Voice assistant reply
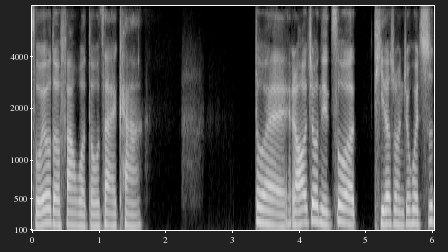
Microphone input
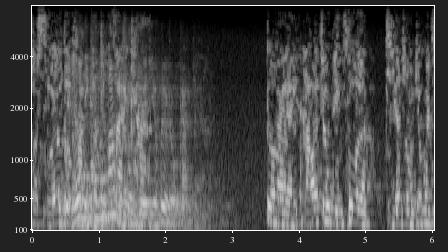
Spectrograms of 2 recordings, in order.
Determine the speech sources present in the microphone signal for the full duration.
both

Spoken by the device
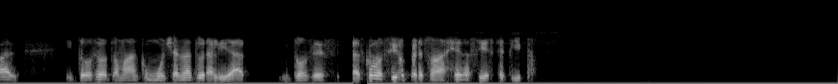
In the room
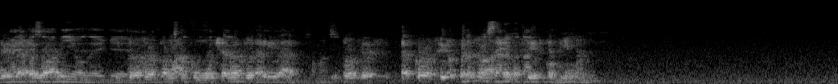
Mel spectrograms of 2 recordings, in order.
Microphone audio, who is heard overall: both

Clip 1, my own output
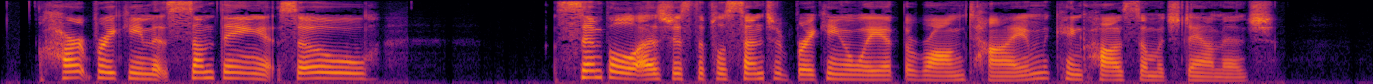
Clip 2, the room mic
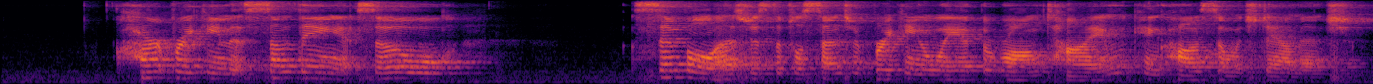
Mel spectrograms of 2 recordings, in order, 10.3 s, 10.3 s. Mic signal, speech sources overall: echo only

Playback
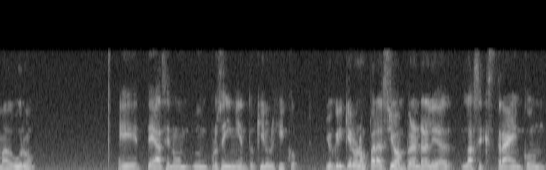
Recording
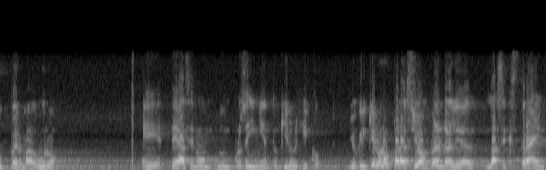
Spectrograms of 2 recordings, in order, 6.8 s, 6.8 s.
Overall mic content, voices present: echo only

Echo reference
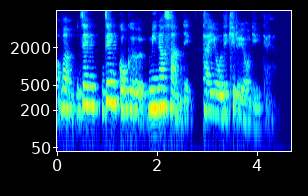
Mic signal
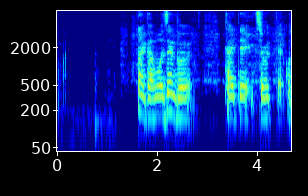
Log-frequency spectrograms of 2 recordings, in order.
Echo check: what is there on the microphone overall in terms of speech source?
user only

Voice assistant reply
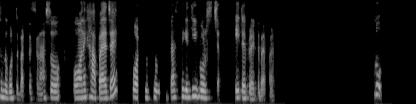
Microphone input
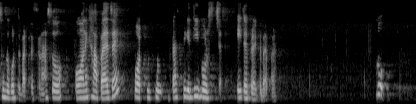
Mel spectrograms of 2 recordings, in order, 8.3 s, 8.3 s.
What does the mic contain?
echo only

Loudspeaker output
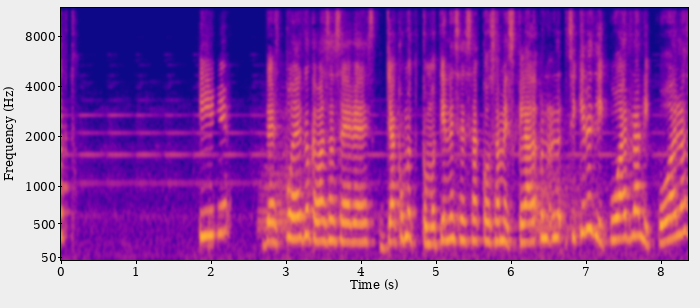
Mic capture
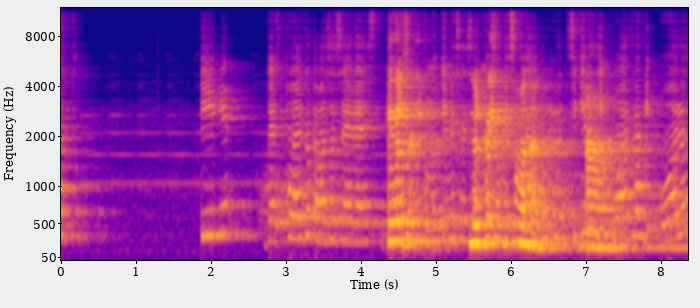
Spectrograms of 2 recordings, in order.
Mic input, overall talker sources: both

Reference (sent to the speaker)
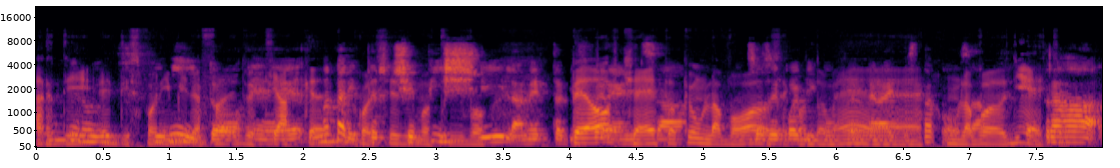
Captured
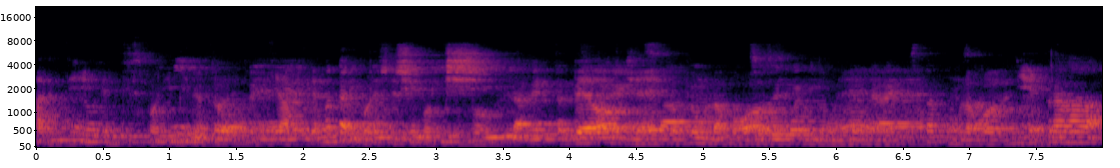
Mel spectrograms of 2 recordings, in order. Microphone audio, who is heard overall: echo only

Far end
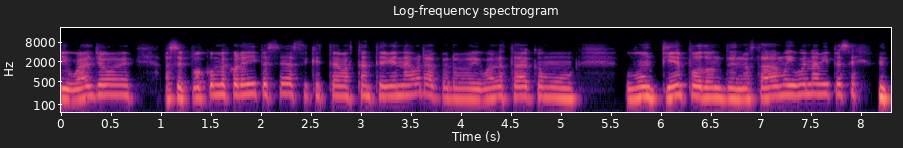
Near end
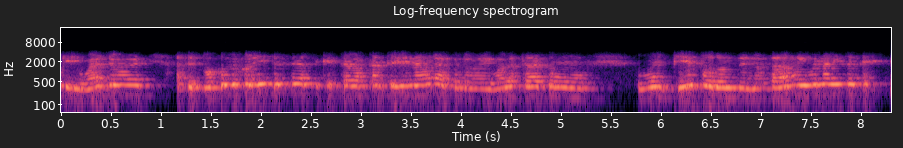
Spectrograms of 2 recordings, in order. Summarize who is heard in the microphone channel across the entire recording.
echo only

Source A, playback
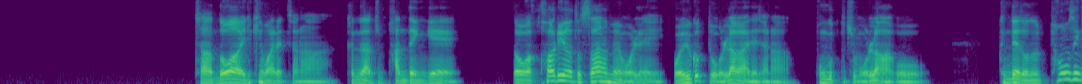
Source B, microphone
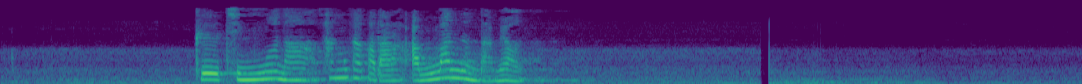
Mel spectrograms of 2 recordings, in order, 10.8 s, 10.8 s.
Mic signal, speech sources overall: user only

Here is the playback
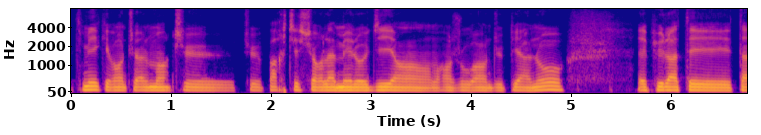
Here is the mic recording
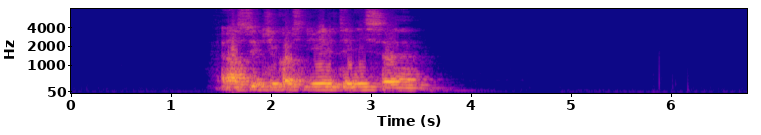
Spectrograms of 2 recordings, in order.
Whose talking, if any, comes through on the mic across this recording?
user only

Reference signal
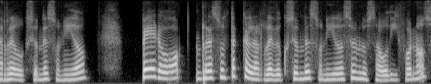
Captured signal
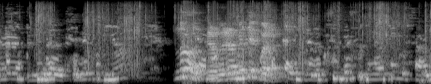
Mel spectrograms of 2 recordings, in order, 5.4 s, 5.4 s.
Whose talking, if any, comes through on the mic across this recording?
both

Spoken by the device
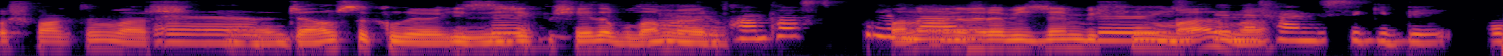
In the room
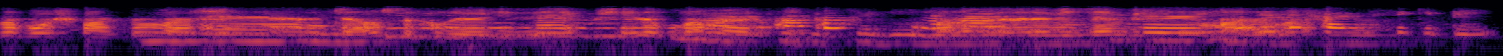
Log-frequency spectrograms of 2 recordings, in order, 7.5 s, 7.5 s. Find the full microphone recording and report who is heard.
both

